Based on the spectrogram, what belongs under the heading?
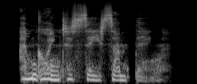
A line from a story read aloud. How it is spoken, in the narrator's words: whispers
